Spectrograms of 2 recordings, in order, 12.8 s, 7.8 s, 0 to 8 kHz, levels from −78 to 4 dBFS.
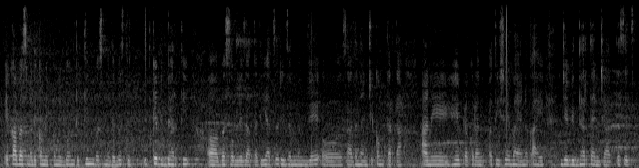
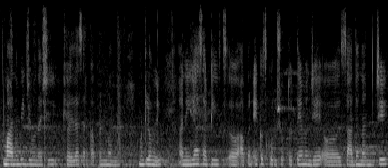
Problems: constant background noise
